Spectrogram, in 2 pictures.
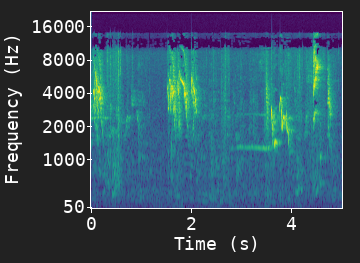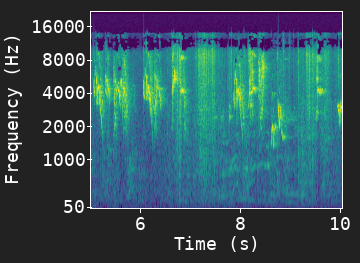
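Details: Rainbow lorikeet giving harsh, high screeching calls in clustered bursts separated by short pauses, with brief thin whistled notes between the louder squawks.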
